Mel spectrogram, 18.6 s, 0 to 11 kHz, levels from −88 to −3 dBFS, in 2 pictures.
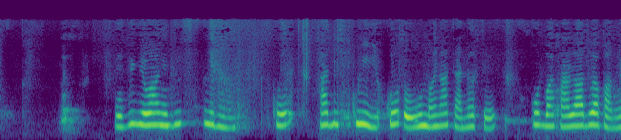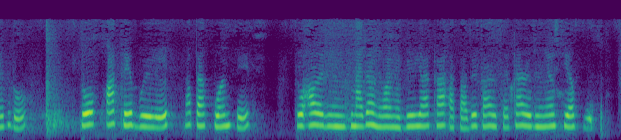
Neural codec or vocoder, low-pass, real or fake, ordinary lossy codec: codec, 16 kHz, 0.5 kbps, FunCodec, trained on Chinese and English, 25 frames a second; 7.2 kHz; fake; MP3, 32 kbps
